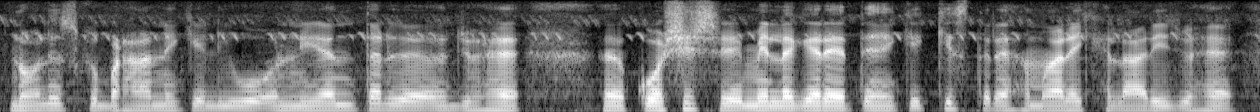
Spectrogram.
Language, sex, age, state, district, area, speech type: Urdu, male, 18-30, Bihar, Darbhanga, rural, spontaneous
